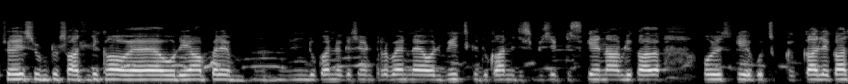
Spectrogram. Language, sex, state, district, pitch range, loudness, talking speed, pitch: Rajasthani, male, Rajasthan, Nagaur, 220-230 Hz, -15 LUFS, 185 wpm, 225 Hz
